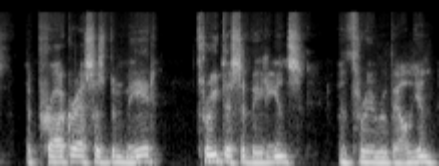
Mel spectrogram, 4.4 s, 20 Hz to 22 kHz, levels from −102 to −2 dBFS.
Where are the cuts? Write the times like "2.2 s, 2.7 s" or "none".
none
